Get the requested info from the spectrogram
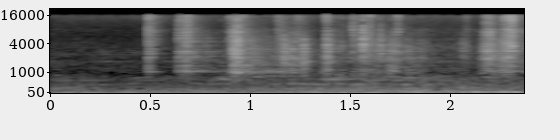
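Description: Gold-plated jewellery being handled: a series of light, irregular metallic clinks and jingles, starting about half a second in, as a chain necklace with beads and small metal parts is moved.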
